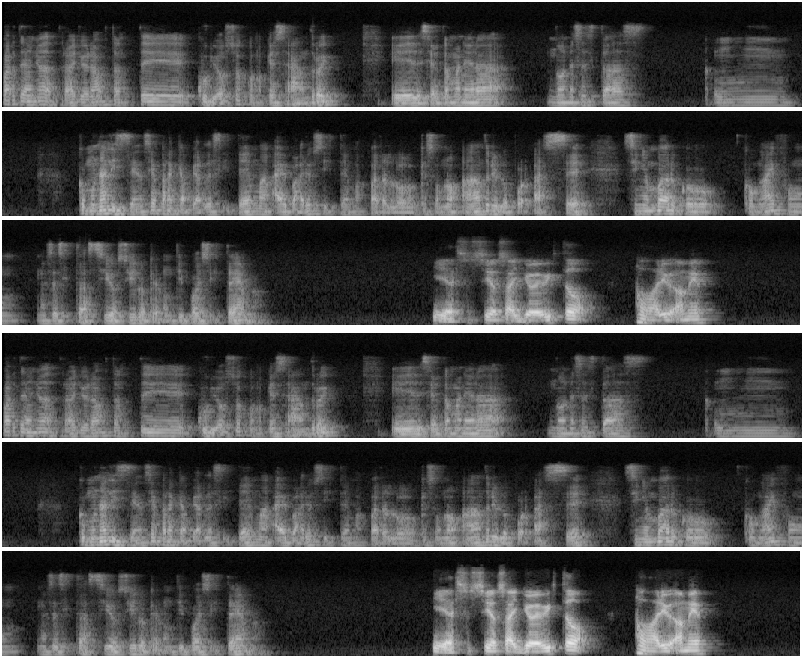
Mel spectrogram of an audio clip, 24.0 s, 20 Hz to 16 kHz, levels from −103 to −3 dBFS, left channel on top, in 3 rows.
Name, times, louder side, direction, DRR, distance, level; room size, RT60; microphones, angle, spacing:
voice 1, 0.0-3.3 3.6-5.0 5.4-6.4 7.1-7.9 8.8-15.1 15.4-18.6, left 1 dB, 70° left, 1.4 m, -37 dB
voice 2, 20.3-21.8 22.3-23.1, right 5 dB, 85° right, 0.4 m, -23 dB
8.3 x 3.1 x 5.8 m
head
